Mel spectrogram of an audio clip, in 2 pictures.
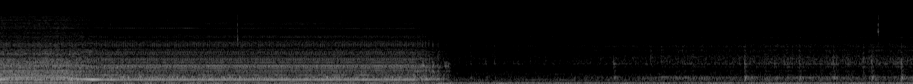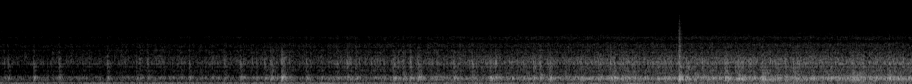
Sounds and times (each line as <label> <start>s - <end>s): pump 0.0s - 4.9s
Keurig delivering some coffee 0.0s - 18.2s
pump 5.6s - 18.2s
